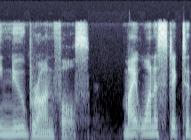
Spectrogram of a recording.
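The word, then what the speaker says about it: New Braunfels: The chat just formed a militia to inform you it's definitely New Bron Falls.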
